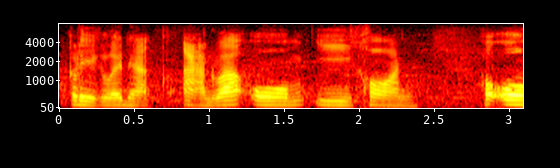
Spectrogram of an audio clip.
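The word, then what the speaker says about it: Omicron: ถูก ต้อง จาก กรีก เลย เนี่ย อ่าน ว่า โอม e-con พระ โอ มี การ อ่าน โดย เร็ว จะ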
